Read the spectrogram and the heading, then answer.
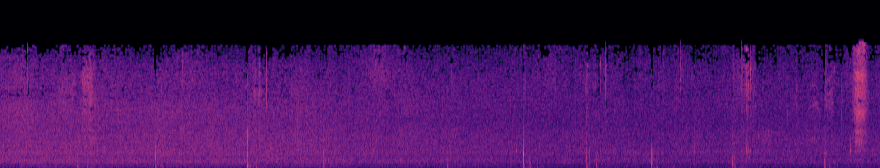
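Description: Footsteps on a rocky coastal path: many faint, irregular crunching steps over a quiet, steady background hiss.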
